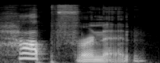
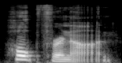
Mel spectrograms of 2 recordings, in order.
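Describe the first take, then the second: First: "Hopfernan" run together as one word; wrong try at the name. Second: "Hope Fernon" split into two clear words, HOPE stressed; corrected name. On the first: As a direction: say "Hopfernan" as one word, stress on the first syllable. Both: Shown as a demonstration.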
